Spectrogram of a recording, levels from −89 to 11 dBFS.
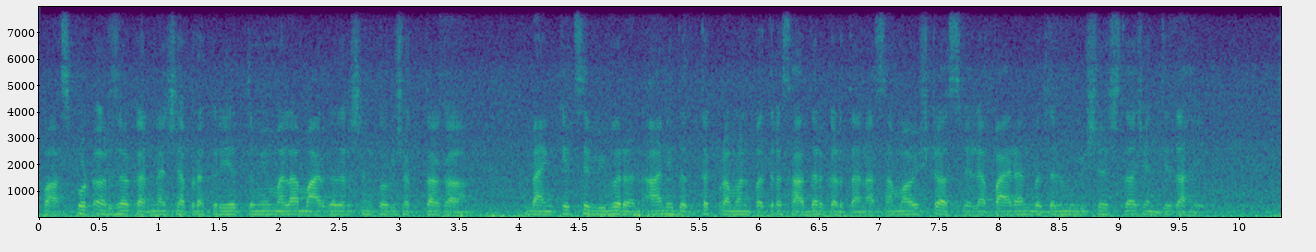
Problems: constant background noise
